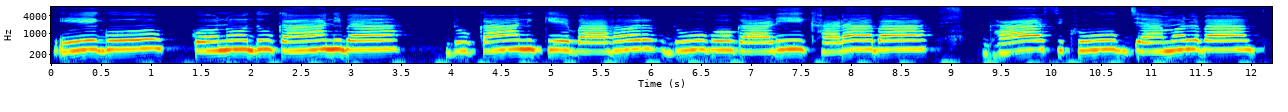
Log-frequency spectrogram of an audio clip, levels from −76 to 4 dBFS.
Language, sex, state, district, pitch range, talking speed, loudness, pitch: Bhojpuri, female, Uttar Pradesh, Deoria, 265-295 Hz, 75 wpm, -21 LUFS, 285 Hz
